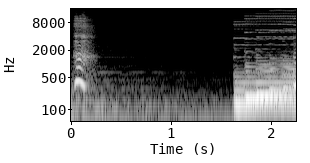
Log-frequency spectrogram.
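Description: A brief sigh-like vocal sound right at the start, then a short lull. Film background music of sustained electronic keyboard chords comes in suddenly near the end.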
